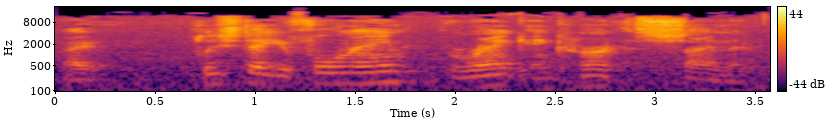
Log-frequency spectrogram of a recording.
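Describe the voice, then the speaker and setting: On an old interrogation tape with faint hiss and poor audio, a male internal affairs sergeant takes a witness's sworn statement in an interview room. He reads formal statements in a measured, procedural way, though his mid-range voice carries lively intonation and a sharp tone.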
